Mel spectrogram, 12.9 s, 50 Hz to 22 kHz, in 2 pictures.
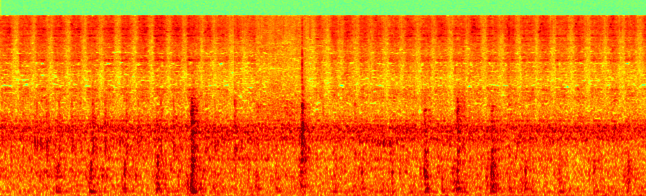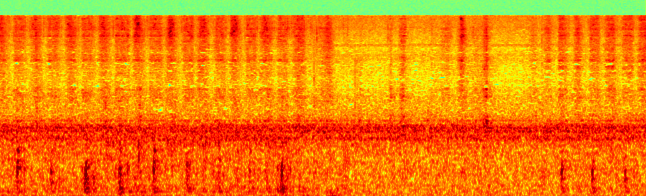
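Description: A 52100 steel knife edge sawed back and forth in a groove of a wooden stick loaded with white aluminium-oxide compound: a faint, continuous rubbing with scattered light clicks. This is the polishing stage that removes the 1000-grit waterstone scratches toward a mirror bevel.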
